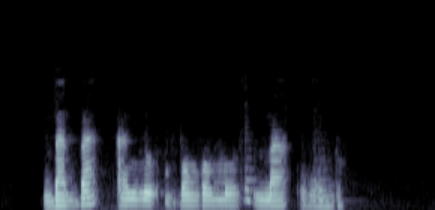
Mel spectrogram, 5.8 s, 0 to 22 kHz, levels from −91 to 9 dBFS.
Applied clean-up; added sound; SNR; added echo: neural mask model DeepFilterNet 3.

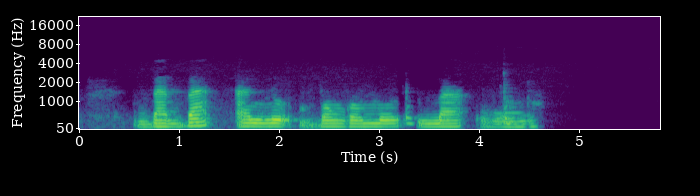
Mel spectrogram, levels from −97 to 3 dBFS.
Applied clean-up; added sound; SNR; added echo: neural mask model Resemble Enhance denoiser.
